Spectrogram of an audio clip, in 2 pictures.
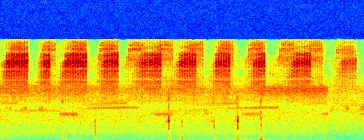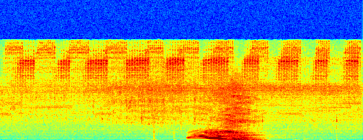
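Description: An Amur tiger gives one loud call about eight seconds in, lasting a little over a second and falling in pitch. It is calling after being separated from its companion tiger. Before the call there are only faint ticks and knocks.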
